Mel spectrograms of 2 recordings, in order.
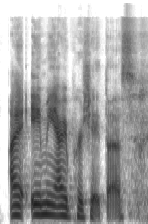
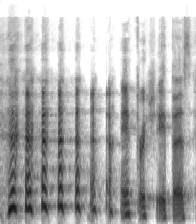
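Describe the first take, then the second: First: Said in the usual way. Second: High, slow, laughing through the words. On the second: Real, not acted. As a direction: laugh it out, lingering on each word.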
